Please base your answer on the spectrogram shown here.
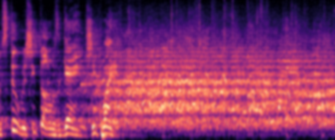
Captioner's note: audience laughs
